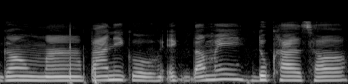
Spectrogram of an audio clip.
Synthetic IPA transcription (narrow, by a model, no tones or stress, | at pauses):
ɡaw̃mapanikoek̚d̪ʌmʌjd̪ukʰat͡sʰʌ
